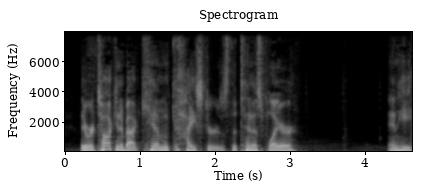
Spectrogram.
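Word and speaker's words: Clijsters: doing this it's Kim kers Dave Dave sorry I'm sick I don't she's Belgian and it's pronounce kers thought there was another T in there all right I guess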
